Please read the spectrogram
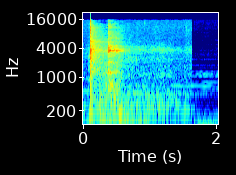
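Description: Clear acrylic sheet snapped along a knife-scored line against the workbench edge: a sharp crack just after the start and a second, smaller crack a moment later, followed by about a second of handling noise.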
